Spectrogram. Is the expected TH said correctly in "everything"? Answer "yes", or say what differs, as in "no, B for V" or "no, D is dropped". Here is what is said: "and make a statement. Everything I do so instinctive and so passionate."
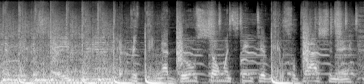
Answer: yes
